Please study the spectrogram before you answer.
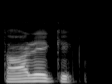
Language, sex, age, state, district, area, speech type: Malayalam, male, 18-30, Kerala, Kozhikode, urban, read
